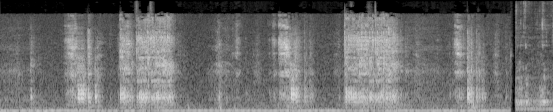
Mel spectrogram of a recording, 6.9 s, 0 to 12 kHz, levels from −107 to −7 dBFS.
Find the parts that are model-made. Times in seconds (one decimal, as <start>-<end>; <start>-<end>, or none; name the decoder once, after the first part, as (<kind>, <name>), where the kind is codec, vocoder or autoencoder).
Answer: 0.0-1.0 (vocoder, Vocos); 2.9-4.1; 4.8-6.9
